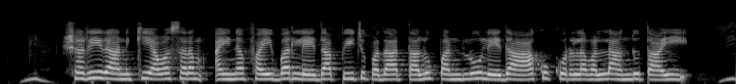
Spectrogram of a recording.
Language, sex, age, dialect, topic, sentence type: Telugu, female, 18-24, Southern, agriculture, statement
